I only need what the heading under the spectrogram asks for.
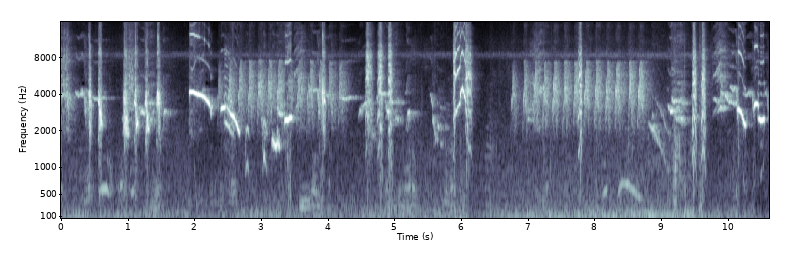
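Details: Provocative oriental magpie-robin fighting song; sharp chips and whistles alternate with long buzzy rattling trills, a brief quiet gap, then another extended rattle and twisting whistled notes.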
